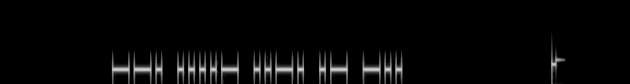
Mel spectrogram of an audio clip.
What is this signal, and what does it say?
Morse code, heard as a keyed tone, about 22 wpm, 700 Hz. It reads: G4FAD
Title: Call Signs - 22wpm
